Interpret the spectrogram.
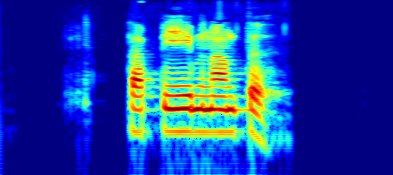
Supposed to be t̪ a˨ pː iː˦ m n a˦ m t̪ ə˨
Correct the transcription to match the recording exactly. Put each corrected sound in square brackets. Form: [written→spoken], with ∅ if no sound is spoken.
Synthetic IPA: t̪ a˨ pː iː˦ m n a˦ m t̪ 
